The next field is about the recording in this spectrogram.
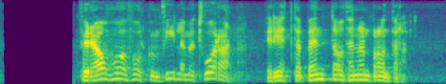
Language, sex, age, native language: Icelandic, male, 40-49, Icelandic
